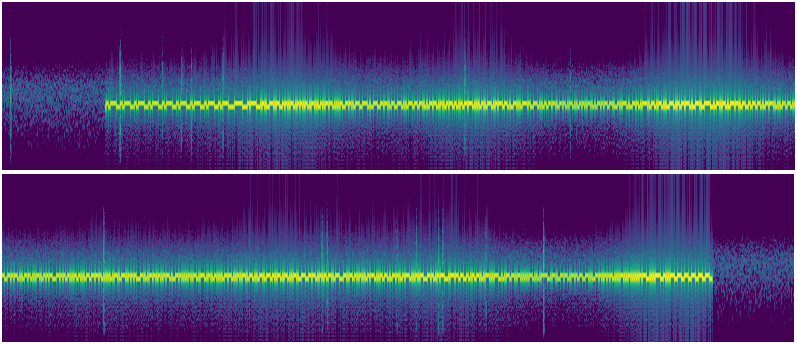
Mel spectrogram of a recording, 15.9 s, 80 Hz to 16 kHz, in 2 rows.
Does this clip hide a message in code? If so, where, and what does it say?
Yes: NAVTEX (SITOR-B), 100 baud, 170 Hz shift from 1.0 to 15.0 s, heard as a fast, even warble, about 1850 Hz centre, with fading and static crashes. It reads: XXGLW ZVSDU LHWBK FLSCE JWHWO VAUJM LXCIN RBFTG EWRDS EDVDQ GKULG KCHTA RTQDA FYGRY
